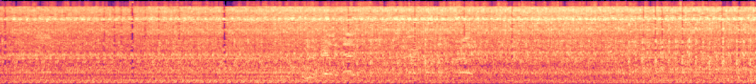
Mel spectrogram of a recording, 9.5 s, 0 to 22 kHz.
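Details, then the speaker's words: 2004 Ford F-350 6.0 Powerstroke, about 100,000 miles, EGR delete, cold start at about 50°F before an oil change: cold diesel idle with a light, irregular knock over the clatter; injector stiction knock. "hear it knock a little bit now I imagine if it was 20 degrees out of rock'n'roll"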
